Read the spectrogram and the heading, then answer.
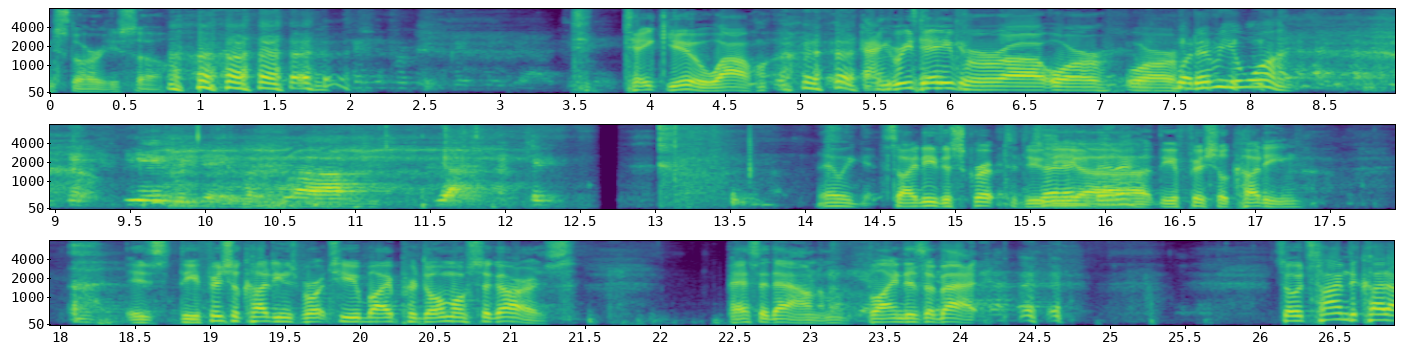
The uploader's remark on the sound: The Cigar Authority Live from the Toscano Sound Stage in Salem, New Hampshire. The Cigar Authority is a member of the United Podcast Network and is recorded live in front of a studio audience at Studio 21 Podcast Cafe upstairs at Two Guys Smoke Shop in Salem, NH.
